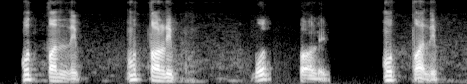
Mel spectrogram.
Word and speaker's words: مطلب: Muttalib. مطلب. Nah, lamnya nggak ditasydid ya. Ya, Bukan ya, Muttalib.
